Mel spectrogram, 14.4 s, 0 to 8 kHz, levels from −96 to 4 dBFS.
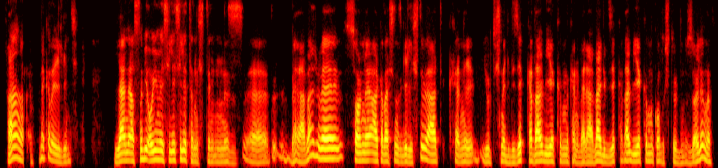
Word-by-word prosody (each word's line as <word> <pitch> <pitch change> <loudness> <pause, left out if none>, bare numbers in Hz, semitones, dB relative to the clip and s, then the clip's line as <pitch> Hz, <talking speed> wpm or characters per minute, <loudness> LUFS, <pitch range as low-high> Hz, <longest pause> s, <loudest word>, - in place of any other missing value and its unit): A, 190 -6 +3 0.3
Ne 190 -1 -5
kadar 155 -4 -2
ilginç. 120 +1 -7 0.7
Yani, 140 +5 +5
aslında 140 +5 0
bir 175 - +5
oyun 155 +3 +3
vesilesiyle 155 +1 0
tanıştınız 120 -4 -7
d - - -14
eee, 115 -2 -5 0.5
beraber 180 - 0
ve 180 0 +7 0.2
sonra 145 -3 +3
arkadaşlığınız 130 -2 +1
gelişti 120 - -2
ve 170 - +4
artık, 130 -1 +1 0.2
hani, 120 +1 -2 0.2
yurt 120 -6 -6
dışına 130 -1 -4
gidecek 110 +5 0
kadar 135 0 +4
bir 125 - 0
yakınlık, 125 -2 -2
hani, 105 -1 -5
beraber 135 +5 +3
gidecek 120 +1 -4
kadar 140 0 0
bir 130 - -1
yakınlık 135 -1 -2
oluşturdunuz 105 -3 -7
öyle 200 - +2
mi? 125 - -1
130 Hz, 145 wpm, -25 LUFS, 120-145 Hz, 0.7 s, ve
